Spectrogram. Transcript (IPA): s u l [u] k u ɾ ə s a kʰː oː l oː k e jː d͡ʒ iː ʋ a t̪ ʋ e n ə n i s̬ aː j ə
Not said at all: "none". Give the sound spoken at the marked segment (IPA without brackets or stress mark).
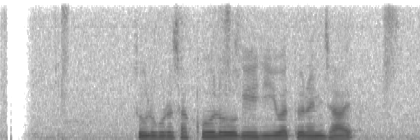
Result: u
